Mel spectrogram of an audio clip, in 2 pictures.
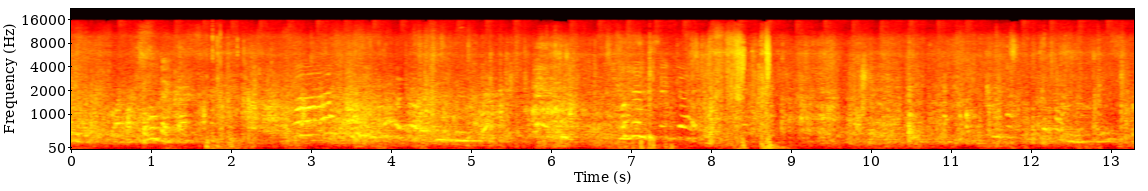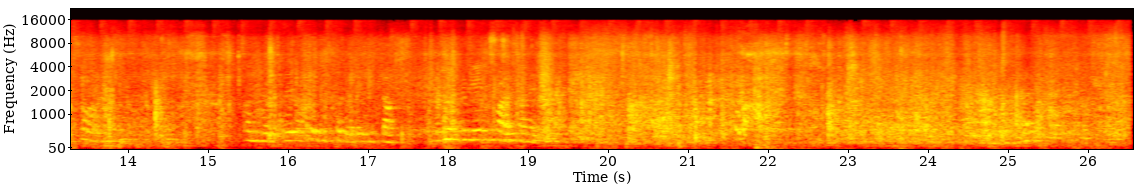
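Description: Indistinct talking from several people, with occasional scuffs and knocks as they scramble over rock in a narrow cave passage.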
